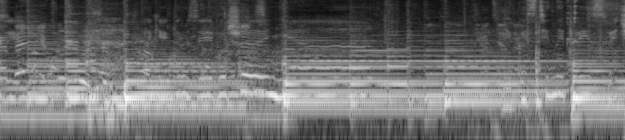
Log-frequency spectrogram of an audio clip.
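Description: Acoustic guitar being strummed as song accompaniment, with the chord changing a few times.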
